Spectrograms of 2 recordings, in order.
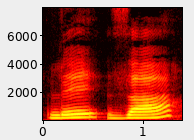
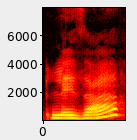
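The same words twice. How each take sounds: First: "Lézard" split into lé-zard; syllable by syllable. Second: Said in the usual way. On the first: Shown as a demonstration. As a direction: hold each of the two syllables of "Lézard". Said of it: "deux syllabes". (« Lézard » découpé en deux syllabes, lé-zard) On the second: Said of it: "Combien de syllabes".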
